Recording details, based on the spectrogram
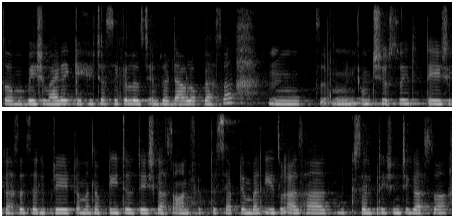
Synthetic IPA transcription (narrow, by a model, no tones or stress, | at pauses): t̪ɔbeːʃʋaːɾɐkeɦit͡ʃʰasikɐlɐzt͡ʃʰimsɐɖeʋlop̚ɡaːsa | t̪umt͡ʃʰiusɐiʈeːʃɡaːsaselibɾeːʈmɐt̪lɐbʈiːt͡ʃɐɾzʈeːʃɡaːsaɔːnfifʰt̪ʰsepʈẽmbɐɾiːd̪ulazaselibɾeːʃɐnt͡ʃiɡasa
